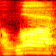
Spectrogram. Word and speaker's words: Allah: to me you know the rules of lamb you know how it's pronounced heavy in the word Allah and in like other words that I preceded by Kasra it's pronounced light like this and you know allahar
